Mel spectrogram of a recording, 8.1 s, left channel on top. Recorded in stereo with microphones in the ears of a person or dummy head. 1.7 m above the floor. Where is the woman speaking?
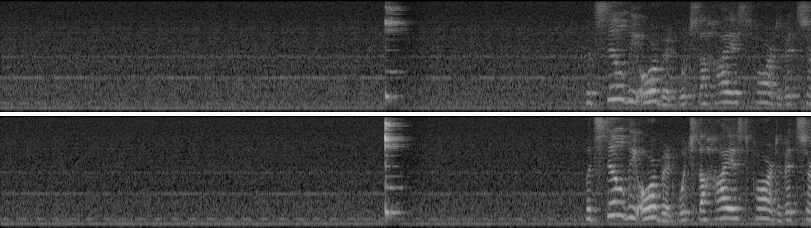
40° right (ahead or behind), 1.4 m.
